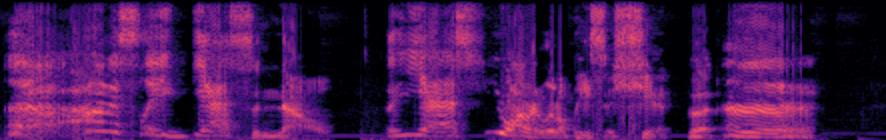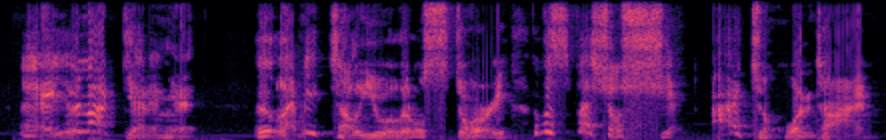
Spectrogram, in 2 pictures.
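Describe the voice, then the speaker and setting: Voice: mid-range voice, wildly swooping pitch, normal speed, creaky, pushed and bright, slightly rough, full character voice. An actor voicing a sly, crude male goblin who hosts a comedic radio call-in show, smirking and rambling. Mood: smug, teasing. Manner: smirking, self-justifying, rambling with drawn hesitations. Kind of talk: comedic in-character monologue and banter.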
